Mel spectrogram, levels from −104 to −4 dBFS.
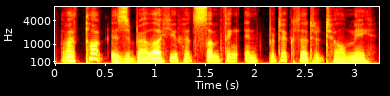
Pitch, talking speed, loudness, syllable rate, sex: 120 Hz, 220 wpm, -20 LUFS, 7.1 syllables/s, male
